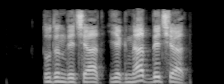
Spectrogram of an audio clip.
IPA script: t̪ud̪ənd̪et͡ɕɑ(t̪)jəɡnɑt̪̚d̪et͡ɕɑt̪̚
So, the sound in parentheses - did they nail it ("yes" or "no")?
yes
